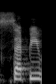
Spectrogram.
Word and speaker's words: Seppi: My name is Seppi, as Valentina said, and as I like to tell people, it's Seppi rhymes with Peppy, just so you know how to say it if you ever see me.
